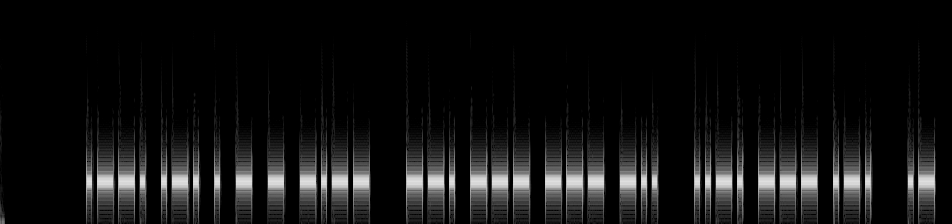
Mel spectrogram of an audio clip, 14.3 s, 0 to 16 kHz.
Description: Morse code, heard as a keyed tone, about 16 wpm, 700 Hz. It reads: PRETTY GOOD FOR A
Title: Sentences from Top 1000 Words - Review Part 1 - 15wpm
